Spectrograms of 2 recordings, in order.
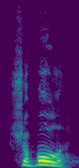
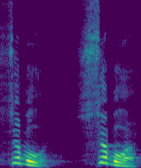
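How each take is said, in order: First: The word begins with an sh sound. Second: The word begins with an s sound. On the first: The speaker calls it right. "now say Shibboleth" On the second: The speaker calls it wrong. "I can't pronounce it right either"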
